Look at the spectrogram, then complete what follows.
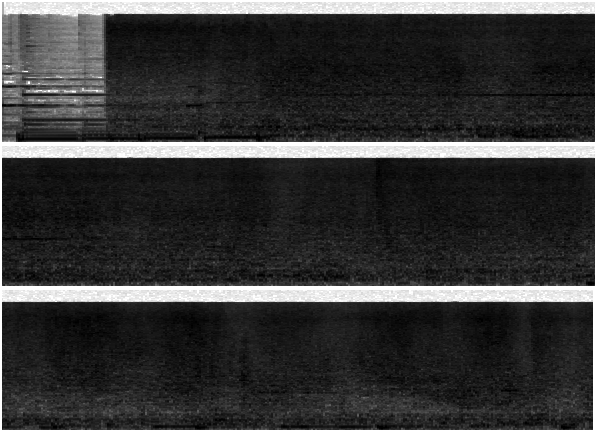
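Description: Hand-held shower head spraying water onto a dog's coat in a plastic grooming tub: a steady hiss of running water that starts about a second in as background music cuts off.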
